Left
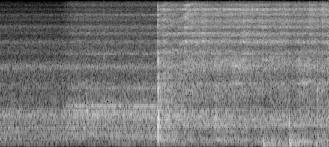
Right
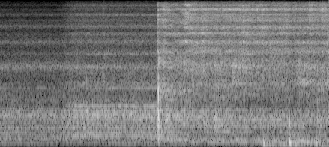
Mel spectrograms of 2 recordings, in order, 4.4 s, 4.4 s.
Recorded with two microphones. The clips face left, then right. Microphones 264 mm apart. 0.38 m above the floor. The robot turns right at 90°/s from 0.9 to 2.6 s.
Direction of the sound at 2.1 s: 25° left (ahead or behind).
